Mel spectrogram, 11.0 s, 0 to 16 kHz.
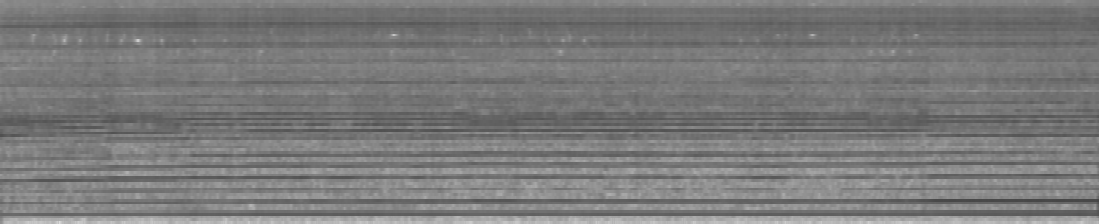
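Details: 1980s Irvine 40 MkII ABC glow engine with twin-needle carb, 10x6 prop, 7% nitro and 20% oil fuel, OS plug, on its first run: a steady, high buzzing drone at an even pitch with a slightly rough edge. It is running rich on the needle, which gets leaned.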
